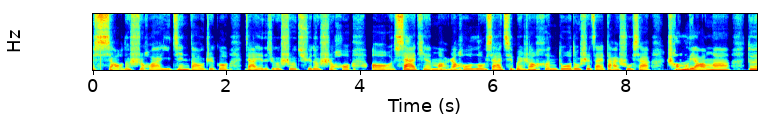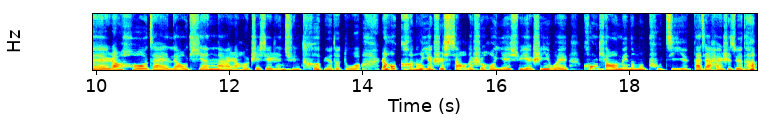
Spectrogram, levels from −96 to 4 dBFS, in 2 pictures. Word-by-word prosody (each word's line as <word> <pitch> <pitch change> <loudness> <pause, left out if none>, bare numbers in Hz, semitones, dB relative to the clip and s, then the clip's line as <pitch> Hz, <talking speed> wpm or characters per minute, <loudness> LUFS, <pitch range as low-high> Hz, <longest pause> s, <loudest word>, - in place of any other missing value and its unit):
小 215 -1 +7
的 185 - -4
时 165 -4 -1
候 170 +2 -5
啊， 155 -1 -1
一 155 +3 -5
进 205 +4 +1
到 180 -3 -3
这 185 +3 -6
个 155 -2 -2 0.2
家 180 - +1
里 180 -3 -3
的 165 - -7
这 175 - -8
个 175 - -4
社 195 0 -1
区 180 +5 -2
的 180 -2 -3
时 - - -1
候， - - -4 0.3
呃， - - 0
夏 280 -9 +9
天 185 -4 -4
嘛， 170 -2 -2
然 150 0 +1
后 195 -1 -3
楼 165 -1 -2
下 210 +2 +4
基 215 +7 +3
本 205 -8 -3
上 205 +1 +2
很 160 -6 -5
多 215 +2 0
都 200 -2 -1
是 195 0 -1
在 190 -3 -1
大 185 -3 -1
树 190 0 -3
下 170 -2 0 0.2
乘 190 +6 +3
凉 185 -5 +3
啊。 205 0 +2 0.3
对， 260 -6 +2
然 190 +1 +3
后 230 +3 +2
在 230 -1 -1
聊 195 +1 -1
天 245 0 0
呐， 235 -4 +1
然 185 -2 -3
后 205 +1 -4
这 220 +2 -5
些 200 -1 -3
人 180 0 -4
群 200 -3 -4
特 295 +8 -3
别 150 -8 -6
地 165 +2 -7
多， 160 0 -5 0.3
然 260 - +5
后 400 - +3
可 300 - -2
能 220 +8 +3
也 290 -8 0
是 310 +9 0
小 - - +1
的 225 - -4
时 245 0 -4
候， 270 +2 -3
也 240 +5 -1
许 300 0 -3
也 220 -11 -1
是 245 +9 -1
因 290 +2 +4
为 240 +1 -1 0.2
空 390 -4 -2
调 240 -1 +2
没 225 -4 +2
那 240 +2 +2
么 235 -1 +1
普 175 -5 -11
及， 165 +4 -4
大 245 -1 +3
家 245 0 +2
还 185 -6 -3
是 225 +7 -2
觉 210 -3 -1
得 235 +4 +4
205 Hz, 265 characters per minute, -21 LUFS, 180-240 Hz, 0.3 s, 夏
